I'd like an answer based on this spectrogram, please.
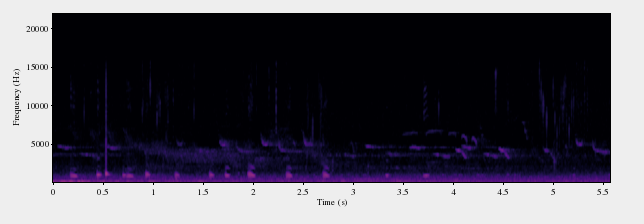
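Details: Frogs calling in a swamp: a run of short, knocking croaks at a brisk, uneven pace, loudest at the start and thinning out later, with high thin bird chirps above and a steady hiss behind.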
